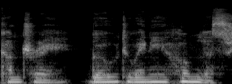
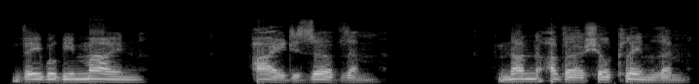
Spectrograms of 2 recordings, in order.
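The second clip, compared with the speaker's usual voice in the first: firm, clear, commanding, authoritative declaration. Narrator of an interactive story gives the words to say when the sound stops, clear, authoritative tone. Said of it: "say in a clear, authoritative tone".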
